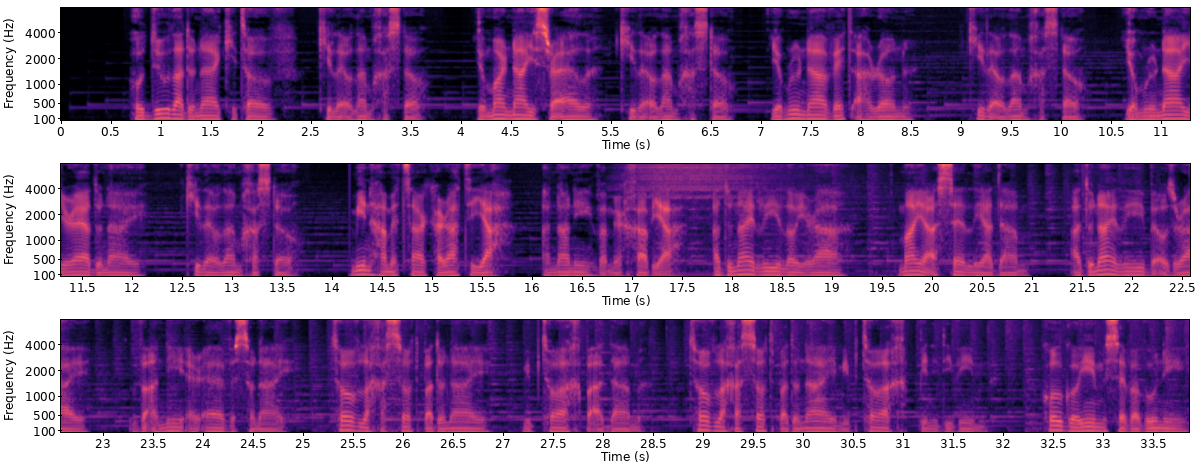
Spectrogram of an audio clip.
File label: poetry and prayer psalm hebrew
